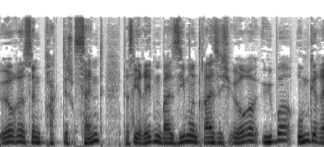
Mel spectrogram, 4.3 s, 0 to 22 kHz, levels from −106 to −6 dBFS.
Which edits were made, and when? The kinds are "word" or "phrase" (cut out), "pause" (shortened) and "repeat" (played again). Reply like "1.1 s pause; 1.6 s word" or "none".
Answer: 1.0 s word; 1.8 s word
